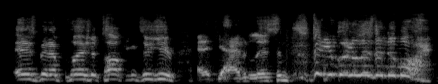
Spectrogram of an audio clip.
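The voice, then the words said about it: Barking drill sergeant voice. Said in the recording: “doing the drill sergeant voice”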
